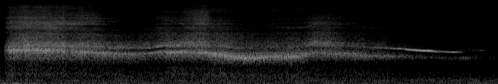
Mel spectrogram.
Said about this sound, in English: Wind in chinks of rock.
